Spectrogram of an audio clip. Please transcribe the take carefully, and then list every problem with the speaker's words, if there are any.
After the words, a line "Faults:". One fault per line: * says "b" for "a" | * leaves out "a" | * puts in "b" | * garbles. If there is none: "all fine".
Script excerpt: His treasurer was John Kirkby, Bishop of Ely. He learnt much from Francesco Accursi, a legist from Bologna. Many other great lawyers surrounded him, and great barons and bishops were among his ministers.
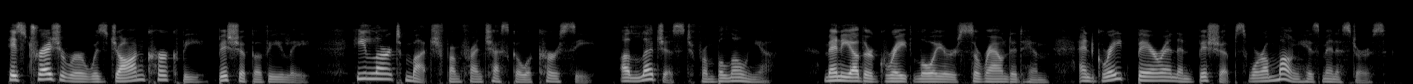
His treasurer was John Kirkby, Bishop of Ely. He learnt much from Francesco Accursi, a legist from Bologna. Many other great lawyers surrounded him, and great baron and bishops were among his ministers.
Faults:
* says "baron" for "barons"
